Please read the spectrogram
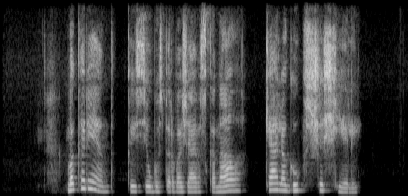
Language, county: Lithuanian, Kaunas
